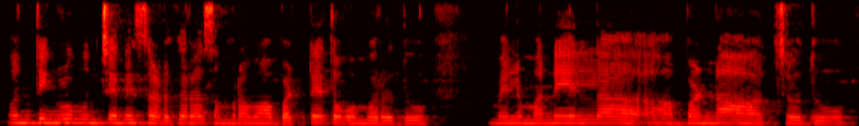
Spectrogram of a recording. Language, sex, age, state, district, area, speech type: Kannada, female, 18-30, Karnataka, Davanagere, rural, spontaneous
